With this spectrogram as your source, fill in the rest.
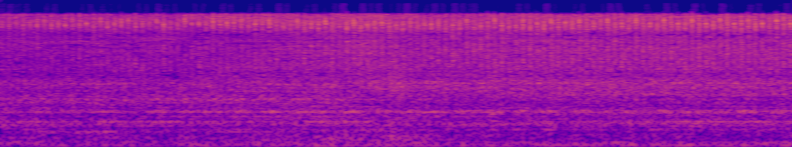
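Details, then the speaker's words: Car with propane system idling on gas after four parts were refitted and tightened: steady, even, smooth low drone, no shake or misfire. "Mashinamiz gazda o'tadi hozir. Hech qanaqa vibratsiya yo'q mashinada. Joy-joyda ishlayapti."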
